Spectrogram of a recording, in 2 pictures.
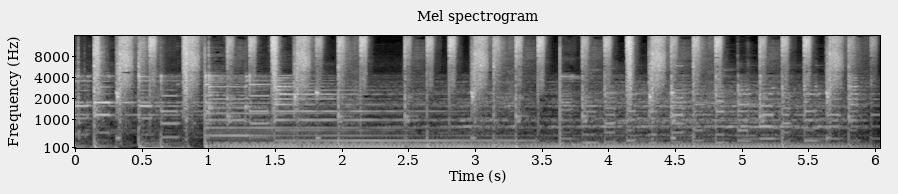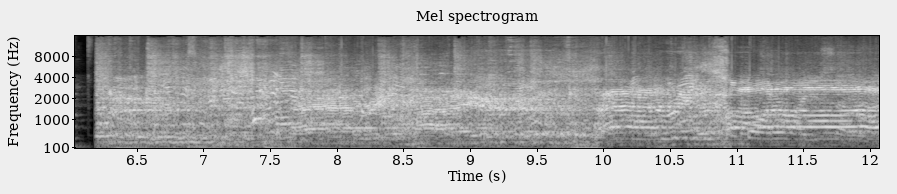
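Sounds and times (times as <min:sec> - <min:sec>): backing track with pulsing bass: 0:00.0 - 0:11.7.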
